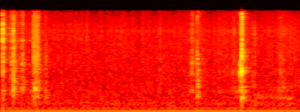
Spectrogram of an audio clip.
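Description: Light clicks and taps of a metal table knife against a plastic printer side cover as it is handled: a quick cluster at the start and two more clicks near the end.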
